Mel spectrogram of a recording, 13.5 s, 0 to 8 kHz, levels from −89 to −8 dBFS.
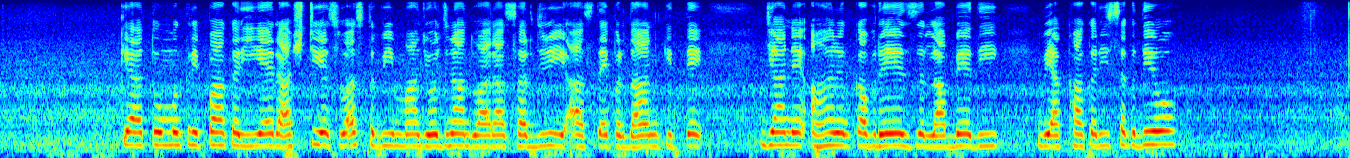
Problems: constant background noise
